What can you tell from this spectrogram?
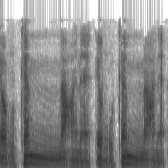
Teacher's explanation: أدغم الباء في الميم · Term: الإدغام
